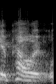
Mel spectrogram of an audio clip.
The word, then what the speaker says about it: appellate: You know, even in the appellate level, I can't even believe I pronounced that wrong. – appellate.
